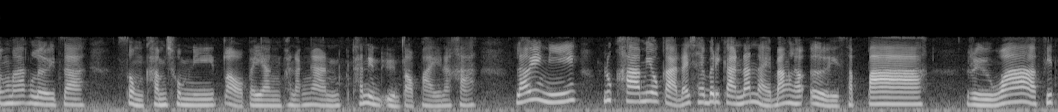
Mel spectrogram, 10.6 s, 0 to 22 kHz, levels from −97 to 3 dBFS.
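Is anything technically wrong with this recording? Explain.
Yes. Throughout the speech, the sound is dull and nothing is present above 6.5 kHz, with a gurgling, granular roughness riding on it. This is likely MP2 compression at a low rate, consistent with roughly 48 kbps. The encoder had too few bits, so it shut off upper sub-bands entirely and quantised the remaining ones coarsely. On a spectrogram, energy stops at a hard ceiling near 6.5 kHz, and blocky patches flicker on and off below it.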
